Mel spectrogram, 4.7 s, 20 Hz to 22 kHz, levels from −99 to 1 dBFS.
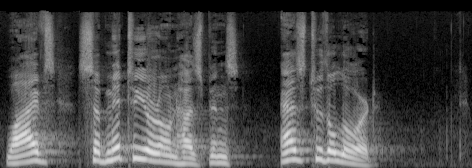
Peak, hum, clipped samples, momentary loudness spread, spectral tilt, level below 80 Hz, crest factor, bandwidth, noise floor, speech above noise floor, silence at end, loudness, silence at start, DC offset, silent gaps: -4 dBFS; none; under 0.1%; 12 LU; -5.5 dB/octave; -70 dBFS; 16 dB; 16.5 kHz; -62 dBFS; 43 dB; 1 s; -19 LUFS; 0.05 s; under 0.1%; none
